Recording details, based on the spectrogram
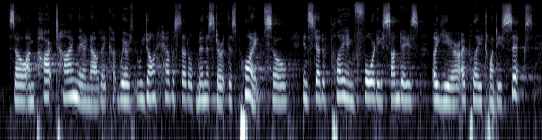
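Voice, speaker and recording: Over noticeable background noise, a woman speaks at a fairly slow pace. Her voice is fairly high, with fairly even intonation. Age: 80s+. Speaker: church musician. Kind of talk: congregational sharing of joys and concerns. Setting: church service.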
